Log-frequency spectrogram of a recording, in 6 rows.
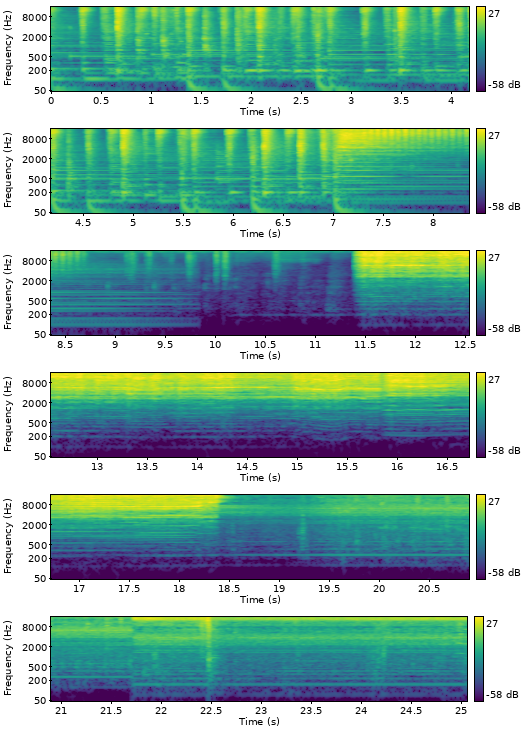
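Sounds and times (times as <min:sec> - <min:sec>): power saw cutting wood: 0:11.4 - 0:25.0.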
